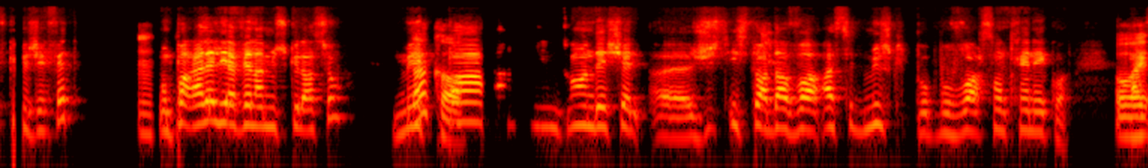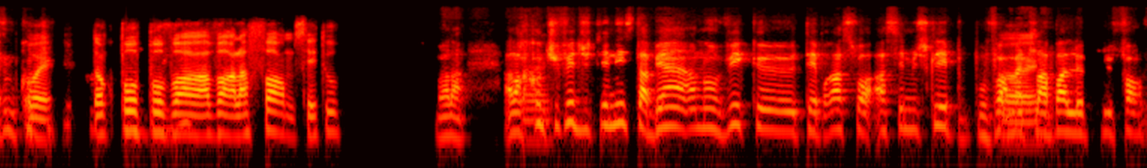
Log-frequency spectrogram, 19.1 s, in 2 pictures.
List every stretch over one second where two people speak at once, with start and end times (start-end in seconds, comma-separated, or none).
9.4-11.2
